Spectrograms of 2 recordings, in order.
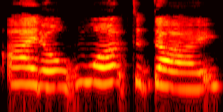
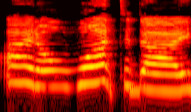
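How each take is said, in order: First: High, loud, very slow scream. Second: High, loud, slow moan. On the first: Wilbur throwing himself down, high slow scream. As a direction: drag out a desperate scream. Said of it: "screamed Wilbur". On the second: Wilbur bursting into tears, slow loud moan. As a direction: moan it out tearfully. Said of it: "he moaned". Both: A narrator's reading.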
